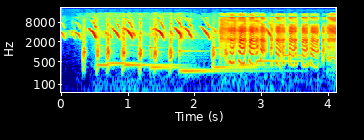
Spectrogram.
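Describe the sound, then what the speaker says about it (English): Rapid, repeated clucking of a hen, close and lively, with a short run of sharper chattering calls toward the end. "This is a hen."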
